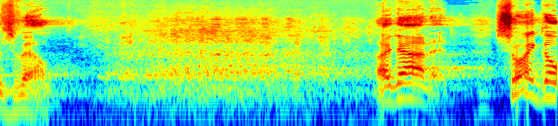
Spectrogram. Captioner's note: audience laughing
